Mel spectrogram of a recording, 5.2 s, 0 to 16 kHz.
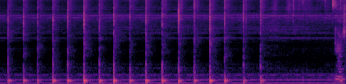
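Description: A large, spongy giant puffball mushroom found in the woods is tapped repeatedly, giving a steady run of short, hollow, drum-like thumps with a low pitch around 170 Hz and almost no ring. The tapping stops just before 4 seconds, followed by a brief soft rustle at the end. The hollow sound is a normal trait of a puffball.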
